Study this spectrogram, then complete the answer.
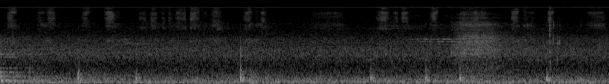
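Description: Chalk or marker scratching across a board in a classroom lesson, a steady run of soft strokes and taps with brief pauses, faint and close with no talking over it.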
